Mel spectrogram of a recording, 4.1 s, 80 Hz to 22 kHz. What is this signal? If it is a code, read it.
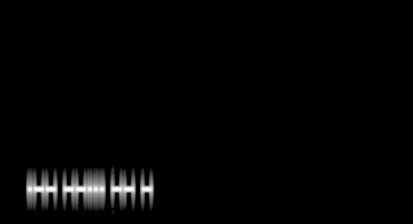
Morse code, heard as a keyed tone, about 40 wpm, 700 Hz. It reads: W7MT
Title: USA Call Signs - 4 Characters - Repeated 2x - 40wpm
